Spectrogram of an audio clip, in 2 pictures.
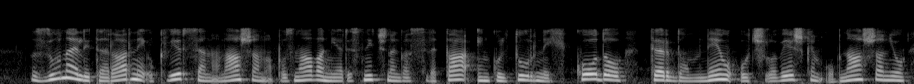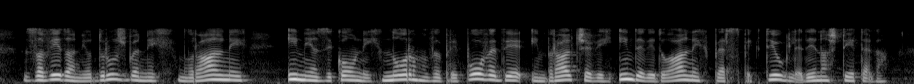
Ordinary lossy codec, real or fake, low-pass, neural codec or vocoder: none; fake; 5.4 kHz; codec, 16 kHz, 4 kbps, X-Codec, HuBERT features, trained on LibriSpeech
